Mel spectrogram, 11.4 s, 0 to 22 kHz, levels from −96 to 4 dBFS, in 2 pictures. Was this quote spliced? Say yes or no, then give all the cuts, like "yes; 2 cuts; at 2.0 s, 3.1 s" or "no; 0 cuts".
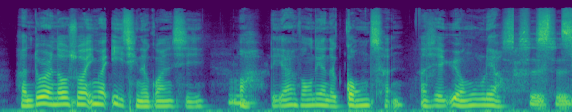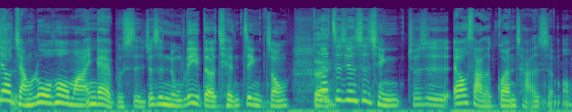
yes; 1 cut; at 5.1 s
